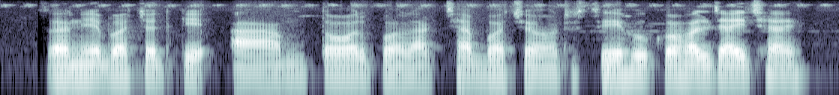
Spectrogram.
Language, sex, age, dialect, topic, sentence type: Maithili, male, 18-24, Eastern / Thethi, banking, statement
